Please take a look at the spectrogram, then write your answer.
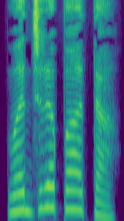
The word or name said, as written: ವಜ್ರಪಾತ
